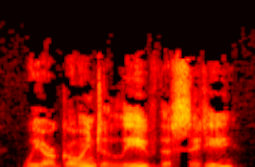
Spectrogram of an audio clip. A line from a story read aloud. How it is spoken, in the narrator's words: Kakama asked eagerly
